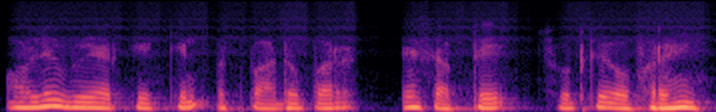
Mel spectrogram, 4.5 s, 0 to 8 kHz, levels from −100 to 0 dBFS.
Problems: none marked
